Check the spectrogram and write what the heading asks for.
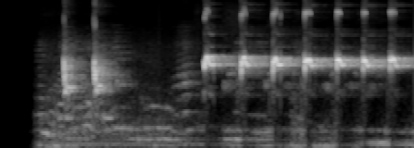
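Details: Yellow-vented bulbul, used as a lure to stir other bulbuls into song: two harsh rasping notes, a pause, then a run of about seven bright, clipped chirps given in quick succession over two seconds.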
